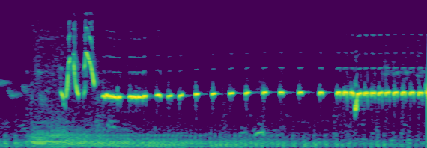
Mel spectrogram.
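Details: In the morning a Bornean white-rumped shama gives two sharp rising whistles, then a long string of identical short whistled pips, quickening near the end over a low background hum.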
